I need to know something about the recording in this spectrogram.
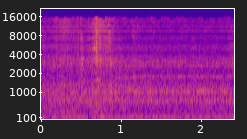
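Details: Continental RFCT455 frost-free duplex refrigerator, after freeing the ice-scraped evaporator fan: steady low hum and even whir, no scraping; fan spins freely. Ice buildup traced to control board not defrosting, fixed by resoldering and cleaning relay contacts.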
